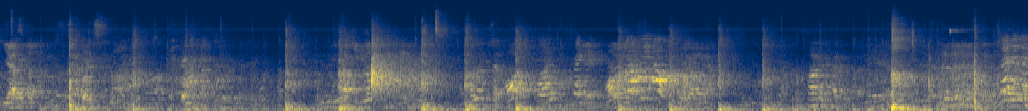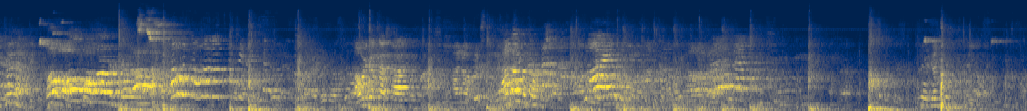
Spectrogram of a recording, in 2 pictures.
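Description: Volleyball being played in an echoing gymnasium: repeated short thuds of the ball being struck and hitting the wooden floor, with players' voices and calls in the hall, loudest a little past halfway.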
